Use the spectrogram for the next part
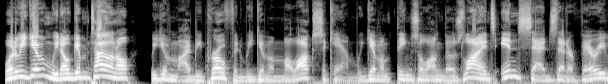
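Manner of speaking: ordinary talk, nothing marked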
